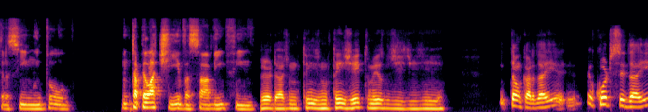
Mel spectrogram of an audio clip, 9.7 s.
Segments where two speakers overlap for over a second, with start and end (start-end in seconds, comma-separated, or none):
none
